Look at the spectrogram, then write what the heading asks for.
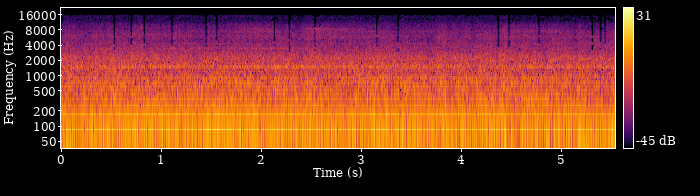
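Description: BMW R1250R's boxer twin engine running at a steady, unchanging pitch while the bike cruises at a constant speed. The engine is heard from inside the rider's helmet, mixed with steady wind and road noise.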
